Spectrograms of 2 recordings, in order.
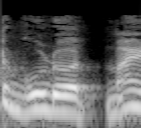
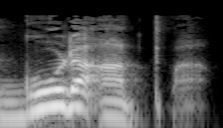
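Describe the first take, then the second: First: The two words merge into one word. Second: The two words stay separate, unmerged. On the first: The speaker calls it wrong. "it's not Gudhotma" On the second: The speaker calls it right. "it's a Gudha Atma"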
